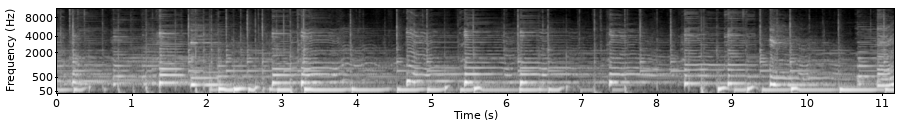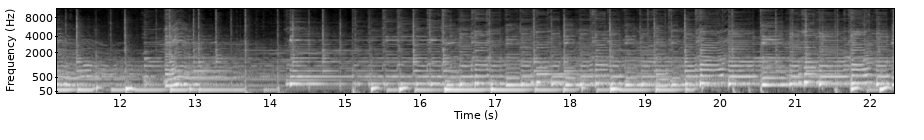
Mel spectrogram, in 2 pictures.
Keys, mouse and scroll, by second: 1.7 ctrl+click, 2.2 ctrl+z, 2.5 click, 4.4 alt+shift+click, 5.0 middle click, 5.9-6.4 drag, 6.4 Tab, 6.6 click, 6.9 KP_1, 7.6 Tab, 8.0-8.3 scroll up 1, 8.3 shift+middle click, 8.6-9.5 scroll up 1, 9.5-9.9 scroll up 1, 9.9 shift+middle click, 10.3-11.9 drag, 12.8 shift+click, 17.0 shift+click, 19.6 drag, 20.4 click, 21.2 alt+shift+click, 21.6 click, 21.9 alt+shift+click, 22.2 alt+shift+click.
